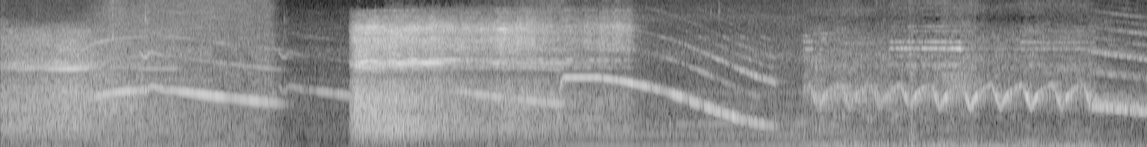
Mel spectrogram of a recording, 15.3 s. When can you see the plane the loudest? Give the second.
5 s.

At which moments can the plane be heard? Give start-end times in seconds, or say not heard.
0.0-2.4, 4.7-8.5.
